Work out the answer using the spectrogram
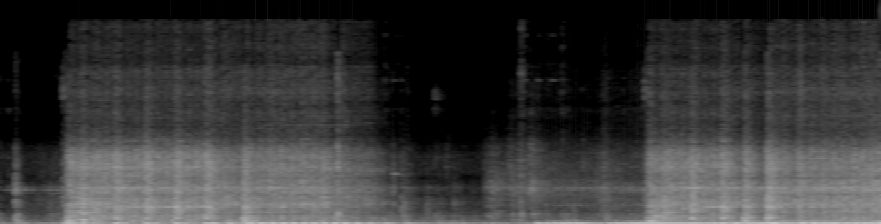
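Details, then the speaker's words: Auto gas engine with starting trouble; plug adapter replaced, spray applied to wiring fuses, engine won't hold idle. Several uneven cranking bursts before it catches, then lumpy low idle wavering toward stalling, cause unclear. "Guys, ನೋಡಿ ಗಾಡಿ ಇದು starting trouble ಆಗ್ತೈತೆ."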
